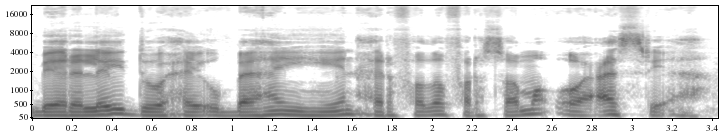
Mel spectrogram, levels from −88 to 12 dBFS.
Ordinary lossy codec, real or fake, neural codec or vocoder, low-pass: none; fake; vocoder, 44.1 kHz, 128 mel bands every 512 samples, BigVGAN v2; none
